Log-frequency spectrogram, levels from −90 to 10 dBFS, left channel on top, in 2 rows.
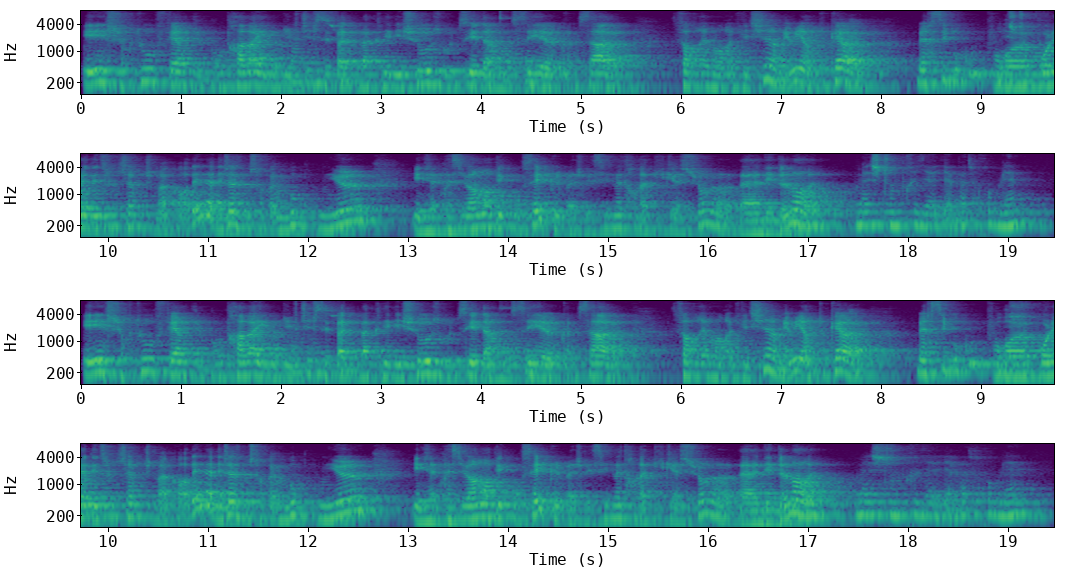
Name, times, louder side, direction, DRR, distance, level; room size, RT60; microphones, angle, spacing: voice 1, 0.0-5.4 5.9-7.8 8.3-17.1, right 1 dB, 25° right, 1 dB, 0.7 m, -24 dB
voice 2, 2.1-2.7 4.2-4.5 9.1-10.1 17.5-19.1, left 1 dB, 50° left, 2 dB, 0.9 m, -30 dB
10.0 x 5.0 x 2.8 m, 1.3 s
head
